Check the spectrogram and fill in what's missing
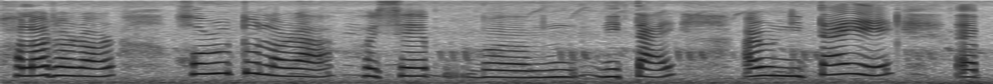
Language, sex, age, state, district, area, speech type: Assamese, female, 30-45, Assam, Nagaon, rural, spontaneous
